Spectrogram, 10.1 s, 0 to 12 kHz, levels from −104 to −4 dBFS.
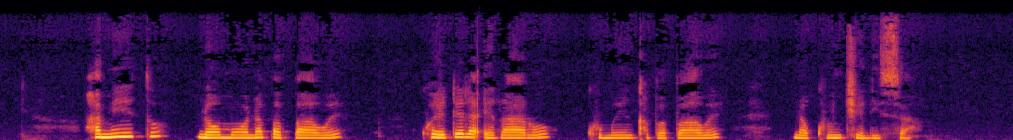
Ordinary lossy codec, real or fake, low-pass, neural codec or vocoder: AAC, 48 kbps; real; 10.8 kHz; none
